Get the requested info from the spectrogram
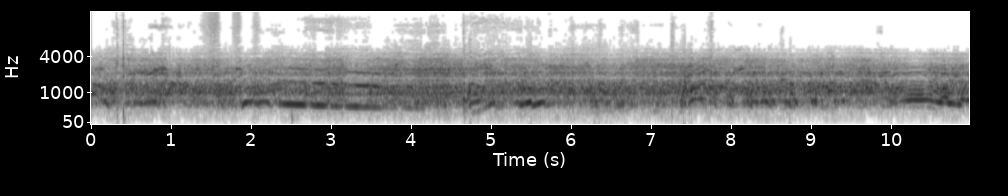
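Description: CB radio receiver's speaker putting out steady, narrow-band static with heterodyne whistles and warbling tones gliding up and down over it, including one long falling whistle about two seconds in.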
